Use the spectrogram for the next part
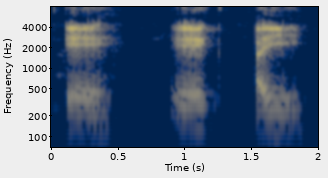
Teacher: ए आई का उच्चारण है वो कंठ से हो रहा है और जीभ है वो तालु को छू रही है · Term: कंठ तालव्य वर्ण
